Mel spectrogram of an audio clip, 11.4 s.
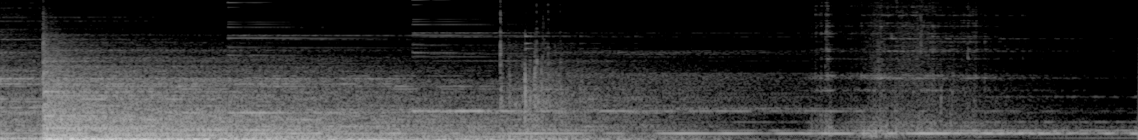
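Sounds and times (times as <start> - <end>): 
ambience: 0.0 - 7.0.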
